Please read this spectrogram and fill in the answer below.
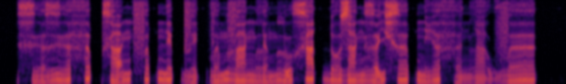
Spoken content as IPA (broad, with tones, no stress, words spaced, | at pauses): xɨ˨˩ə̯ ɣɨ˧ə̯hə˦˥p̚ xa̰˧˥ŋfə˦˥p̚ ne˦˥p̚ve˨˩k̚ və˨˦mva˧ŋ lə˨˦m lṵ˧˥xa˦˥t̚ ɗo˧za˧ŋɣə̰˧˥j xəː˦˥p̚ni˨˦ə̯ hə˨˩nla˧˩w vəː˦˥k̚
